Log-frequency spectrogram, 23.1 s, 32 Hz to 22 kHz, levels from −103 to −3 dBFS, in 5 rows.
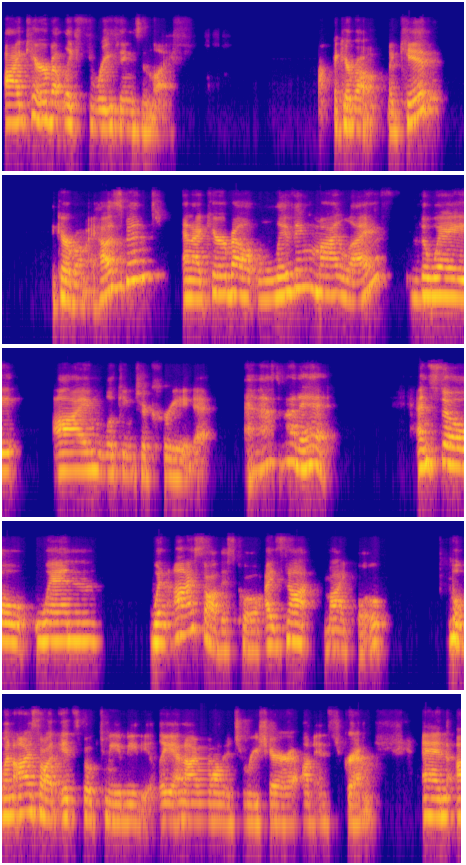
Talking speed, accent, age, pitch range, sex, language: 175 wpm, American, 20-39, 175-220 Hz, female, English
